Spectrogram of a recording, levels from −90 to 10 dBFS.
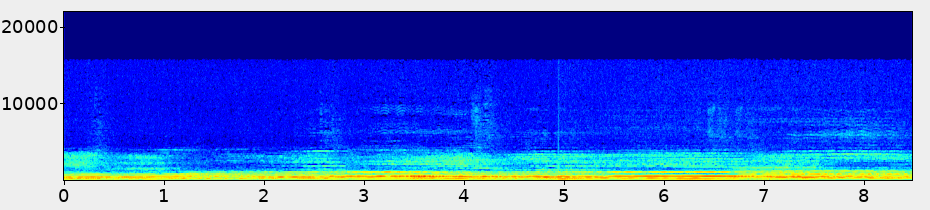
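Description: A doubled audio track enters this music clip at 4.94 s and runs to the end: a second full-band copy of the music trails the original by roughly 300 ms, around 5 dB quieter. It cuts in abruptly rather than building up, and it carries no decay or room colour, so it reads as a duplicate and not as an echo or reverb. The likely cause is the same signal being captured twice, once through a slower path, or an edit leaving two copies out of step.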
